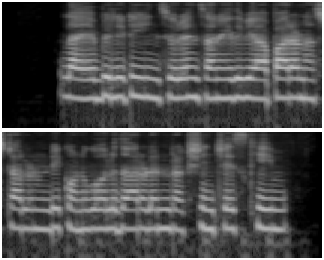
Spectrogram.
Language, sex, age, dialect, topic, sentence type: Telugu, female, 25-30, Southern, banking, statement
